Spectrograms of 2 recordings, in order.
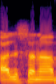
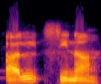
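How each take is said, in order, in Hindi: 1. 's' के बाद का स्वर 'a' है। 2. 's' के बाद का स्वर 'i' है। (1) "इसे अलसना बोल देते हैं, ये गलत है" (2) "सीन के नीचे कसरा है"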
